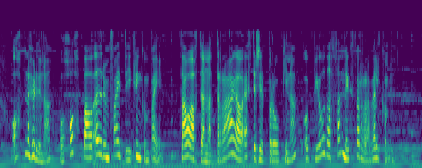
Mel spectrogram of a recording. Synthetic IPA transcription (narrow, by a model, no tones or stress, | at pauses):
ʔɔ̰hpnaɦʏɾðɪna̰ | ɔɣhɔhpaːwʔœðɾʏmfaːjt̪ɪikʰɾiŋkʏmpaːjɪ̰n | θawawht̪ɪ̥hanːa̰t̪ɾaːɣaːwʔɛ̰ft̪ɪɾ̥s̬jɛɾpɾoːwcɪnaɔ̰ɣpjoːwðaθanːɪɣθɔrːa̰vɛlkʰɔmɪ̰n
